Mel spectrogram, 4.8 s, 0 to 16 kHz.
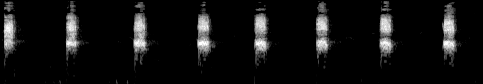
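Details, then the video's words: Red-headed squirrel calling with eight loud, rasping, noisy notes spaced about 0.6 seconds apart, each short and broadband, over a silent background. "เสืยงกระรอกหัวแดง. Suab nas ncuav liab qab"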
